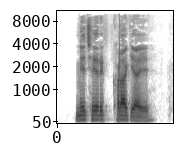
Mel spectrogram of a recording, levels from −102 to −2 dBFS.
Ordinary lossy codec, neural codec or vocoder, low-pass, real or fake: MP3, 48 kbps; none; 9.9 kHz; real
